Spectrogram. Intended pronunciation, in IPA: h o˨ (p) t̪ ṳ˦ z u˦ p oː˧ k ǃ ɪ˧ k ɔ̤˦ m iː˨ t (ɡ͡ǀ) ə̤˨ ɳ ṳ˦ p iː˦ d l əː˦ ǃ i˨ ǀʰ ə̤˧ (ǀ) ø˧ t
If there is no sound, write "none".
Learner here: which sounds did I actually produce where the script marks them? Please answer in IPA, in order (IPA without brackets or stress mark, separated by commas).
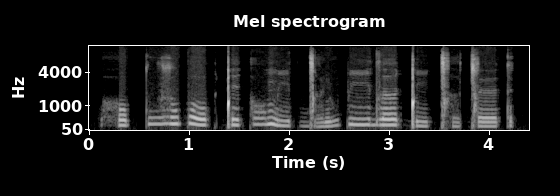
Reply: p, ɡ͡ǀ, ǀ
